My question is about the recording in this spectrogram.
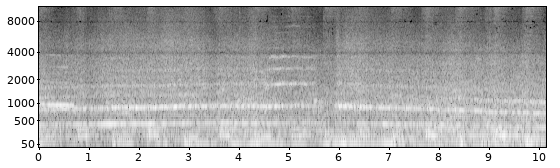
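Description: Break Dancer fairground ride running at speed: a loud, steady mechanical whine that slowly sinks in pitch and jumps back up about six seconds in. Underneath it runs a regular beat of about two taps a second.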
